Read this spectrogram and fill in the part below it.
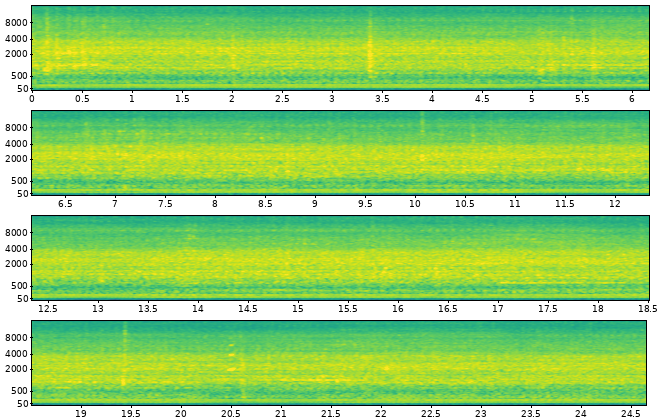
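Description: A tractor engine runs steadily nearby, outdoors.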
